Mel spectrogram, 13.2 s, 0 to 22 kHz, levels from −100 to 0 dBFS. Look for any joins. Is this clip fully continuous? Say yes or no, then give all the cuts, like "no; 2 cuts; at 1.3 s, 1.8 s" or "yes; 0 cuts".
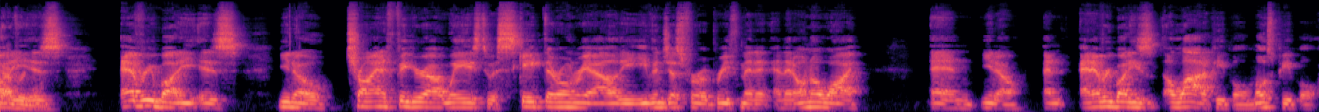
yes; 0 cuts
